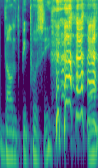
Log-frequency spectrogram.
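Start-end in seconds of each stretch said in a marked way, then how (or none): 0.1-1.0 low put-on Polish accent with deadpan delivery. Retelling what a man said while wrapping the speaker's knee, in his Polish accent. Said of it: "in his Polish accent".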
